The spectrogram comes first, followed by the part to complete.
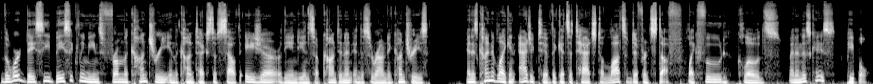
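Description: A young man with a lowish voice narrates his own story in a podcast. The sound is dry and close. His telling is candid and personal. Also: animated, fairly quick, dry recording. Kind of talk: scripted narration and interviewing.

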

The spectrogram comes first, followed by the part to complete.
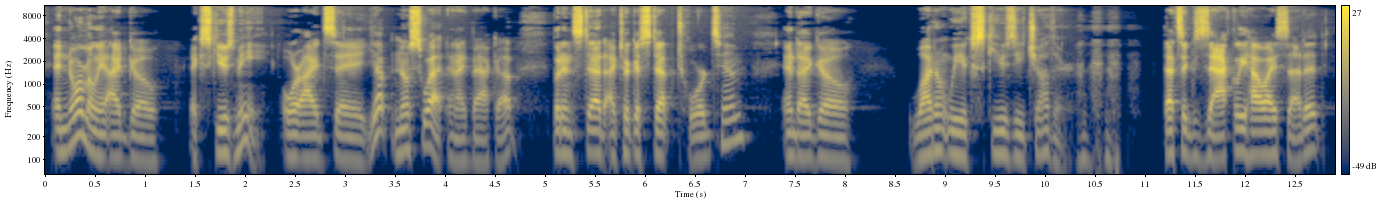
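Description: A middle-aged American man hosting a comedy podcast, telling casual, profane stories and acting out the dialogue. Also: medium pitch. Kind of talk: casual comic storytelling.

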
